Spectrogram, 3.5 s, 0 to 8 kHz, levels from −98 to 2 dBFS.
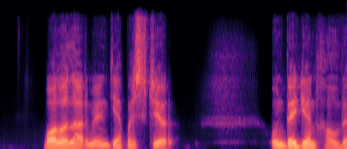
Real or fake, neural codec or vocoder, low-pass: fake; codec, 16 kHz, 0.5 kbps, X-Codec, HuBERT features, trained on balanced general audio; 7.2 kHz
